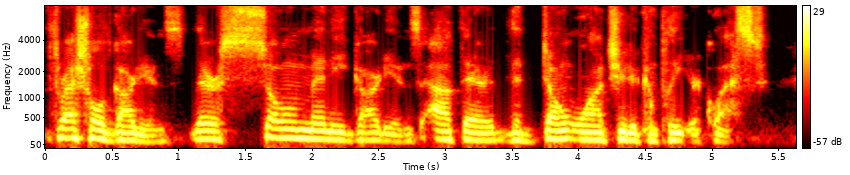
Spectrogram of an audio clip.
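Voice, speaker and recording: Speaking at a moderate pace with hardly any pauses, a man with a medium pitch and ordinary pitch variation sounds somewhat breathy. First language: French. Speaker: novelist. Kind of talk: interview.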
